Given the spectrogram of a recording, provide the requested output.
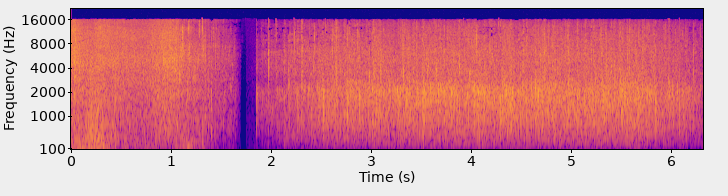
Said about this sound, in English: Our cheers were joined by canned applause over the PA.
